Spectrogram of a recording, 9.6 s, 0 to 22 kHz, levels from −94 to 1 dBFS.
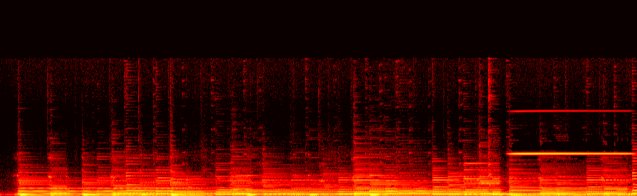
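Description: From 7.57 s to the end, a feedback whistle sits behind the sound. It is a thin, steady tone at 4.8 kHz, roughly 5 dB below the signal, swelling and fading slowly in level. The likely cause is a loudspeaker-to-microphone loop held just at the edge of feedback.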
